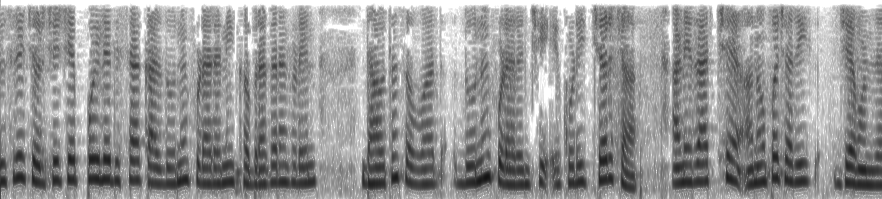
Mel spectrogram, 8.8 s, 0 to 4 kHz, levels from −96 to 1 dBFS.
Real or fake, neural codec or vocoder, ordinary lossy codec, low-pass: real; none; AAC, 24 kbps; 3.6 kHz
